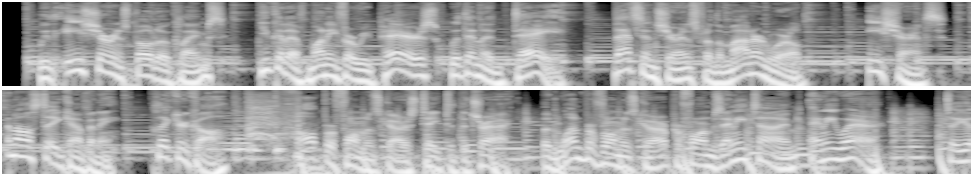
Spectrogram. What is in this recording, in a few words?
Commercial, male; male voice actor; voiceover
